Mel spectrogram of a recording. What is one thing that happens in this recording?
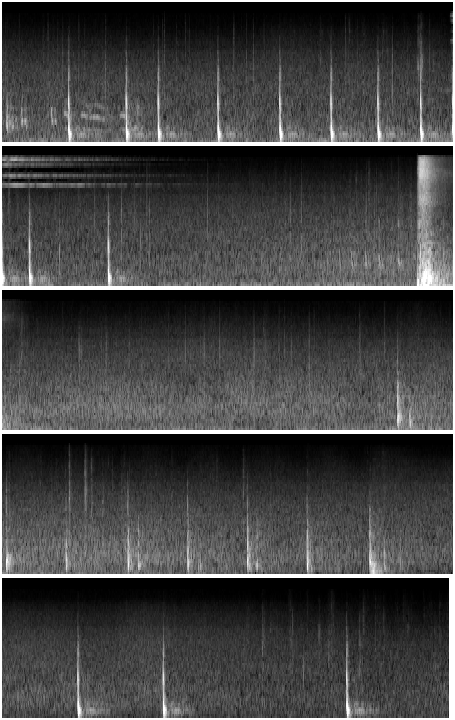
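Game menu clicks tick quickly, one after another.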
